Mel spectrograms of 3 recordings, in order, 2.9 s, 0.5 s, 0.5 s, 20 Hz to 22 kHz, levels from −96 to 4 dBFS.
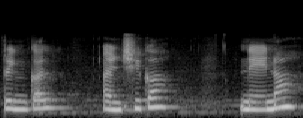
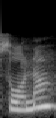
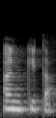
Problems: none marked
